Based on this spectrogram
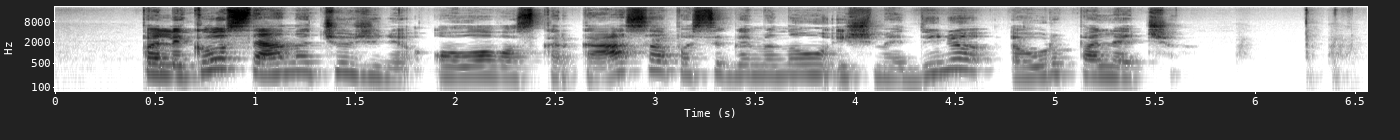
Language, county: Lithuanian, Klaipėda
